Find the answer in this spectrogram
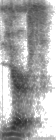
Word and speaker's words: YRF: Oh, maybe that's just YRF is pronounced Yerf.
